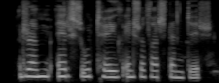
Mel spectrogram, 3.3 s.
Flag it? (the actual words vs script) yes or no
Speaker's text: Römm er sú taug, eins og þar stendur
no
